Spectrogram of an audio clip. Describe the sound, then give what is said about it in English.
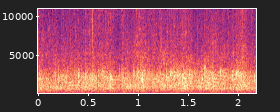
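Audience applause for a man who has just curled 50 pounds: continuous, dense clapping from many hands, loud and even from start to finish, with no talk over it. “Would you give him a round of applause?”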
